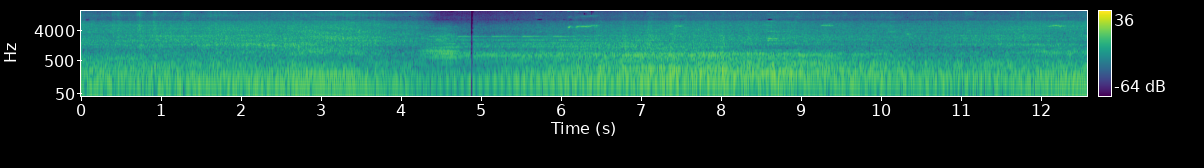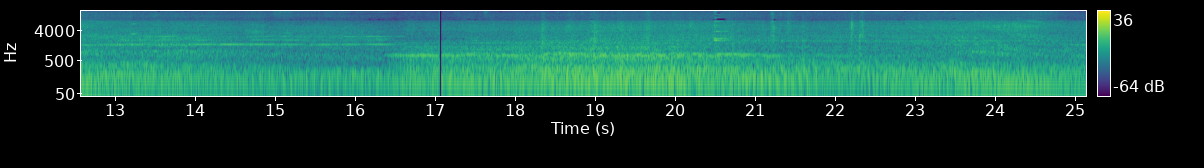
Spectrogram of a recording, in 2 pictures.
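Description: Passenger-type railcars of a train rolling past at close range: a steady rumble and clatter of wheels on the rails. Steady high ringing tones come and go over it.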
